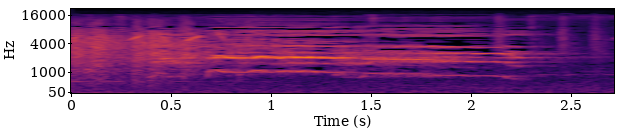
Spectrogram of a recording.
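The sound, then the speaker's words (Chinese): A rooster crowing once, a loud, strained, harmonic call held for about two seconds over a faint background hiss. “曹解放逃得远远的，亮着嗓子打鸣。”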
